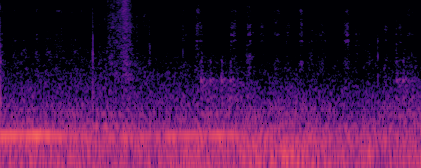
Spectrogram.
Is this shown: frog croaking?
no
